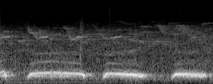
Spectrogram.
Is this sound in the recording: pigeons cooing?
yes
